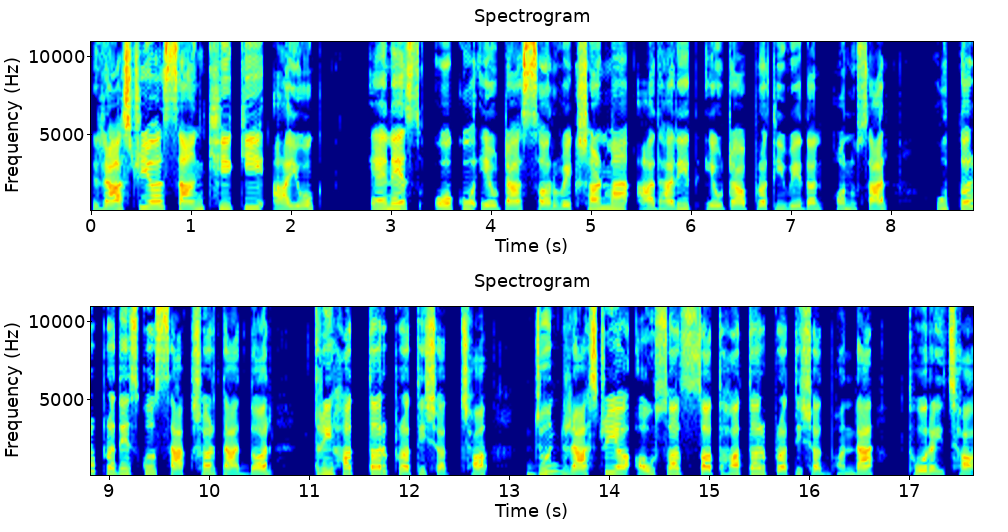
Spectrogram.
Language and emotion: Nepali, neutral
